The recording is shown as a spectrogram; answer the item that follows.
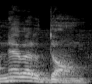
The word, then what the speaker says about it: Never Dawn: Never down sería, ¿no? Never down. El, el Tano Rapanelli debe decir, si está escuchando este hijo de puta, qué mal que pronuncia. Bueno, yo no pronuncio muy bien ya saben, soy medio disléxico y, no pronuncio muy bien. Se llama Never Dawn.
